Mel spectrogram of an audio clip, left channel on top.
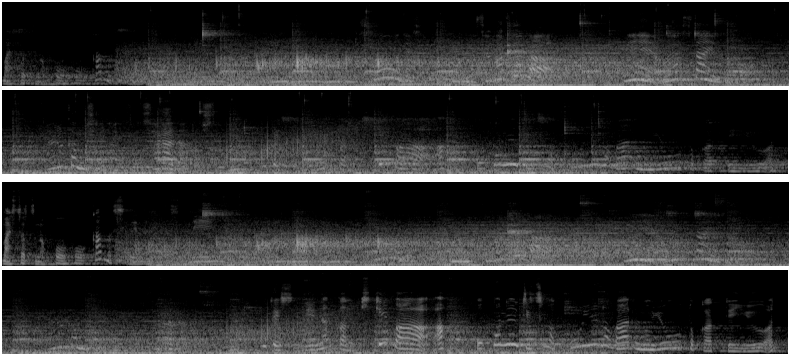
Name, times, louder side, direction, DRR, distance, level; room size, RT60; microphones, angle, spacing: voice 1, 0.0-2.2 4.5-4.7 10.5-15.7, right 4 dB, 70° right, 11 dB, 0.3 m, -36 dB
sound 1, 1.1-13.1, left 1 dB, 10° left, 0.4 m, -38 dB
Sink (filling or washing) / Drip, 1.4-13.9, left 1 dB, 45° left, 0.9 m, -36 dB
voice 2, 2.6-7.5 8.3-10.3, left 2 dB, 70° left, 6 dB, 0.5 m, -36 dB
6.9 x 3.7 x 4.6 m, 2.6 s
head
